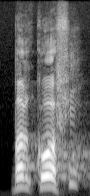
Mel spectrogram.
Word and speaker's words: Berkhof: Segundo Berkhof, como é que se pronuncia? Berkhof ou Bancoff? Bancoff, obrigado, pastor.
